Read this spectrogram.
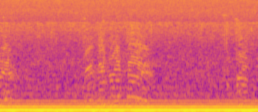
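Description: A man speaks calmly, heard faintly through a microphone.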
